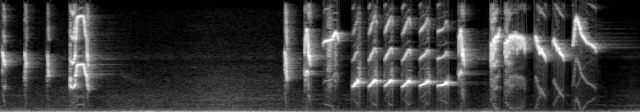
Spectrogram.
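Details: Loud, nonstop song of an orange-headed thrush, used to lure and tutor caged birds into singing: a few sharp high notes, a pause, then a fast run of about ten repeated chirps that ends in slurred whistles.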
